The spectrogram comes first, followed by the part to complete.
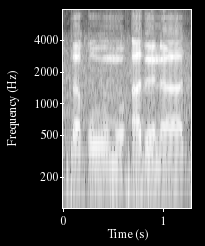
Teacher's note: تقوم قاف پورا حرف مستعلی میں سے، تقوم ادنی دال کے اوپر کلکلا ہو رہا ہے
